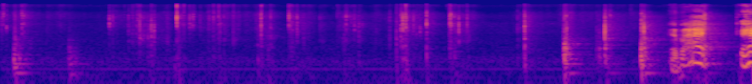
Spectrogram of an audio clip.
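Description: Paper and plastic rustle and click as hands handle small items.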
